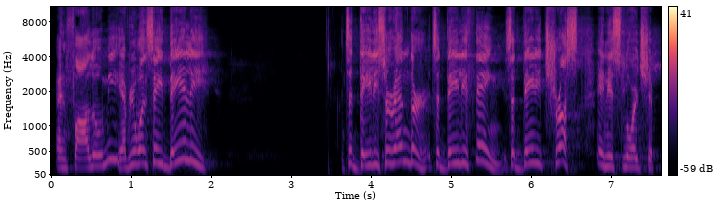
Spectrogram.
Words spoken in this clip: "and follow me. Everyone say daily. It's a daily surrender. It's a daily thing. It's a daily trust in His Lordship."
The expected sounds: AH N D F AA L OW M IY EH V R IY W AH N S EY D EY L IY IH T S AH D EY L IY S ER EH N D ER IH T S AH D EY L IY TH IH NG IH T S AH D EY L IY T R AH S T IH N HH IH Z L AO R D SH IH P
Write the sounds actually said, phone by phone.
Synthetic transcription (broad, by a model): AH N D F AA L OW M IY EH V R IY W AH N S EY D EY L IY IH T S AH D EY L IY S ER EH N D ER IH T S AH D EY L IY TH IH NG IH T S AH D EY L IY T R AH S T IH N HH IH S L AO R D SH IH P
